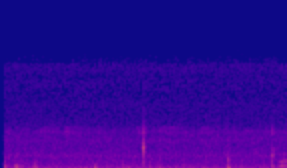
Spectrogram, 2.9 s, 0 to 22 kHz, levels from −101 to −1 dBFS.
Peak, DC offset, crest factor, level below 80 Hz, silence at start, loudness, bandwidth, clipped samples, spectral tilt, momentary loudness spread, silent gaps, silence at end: -36 dBFS; under 0.1%; 30 dB; -80 dBFS; 0 s; -66 LUFS; 14.5 kHz; under 0.1%; -4 dB/octave; 5 LU; none; 0 s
